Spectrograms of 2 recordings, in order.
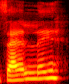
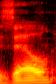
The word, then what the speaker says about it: Zelle: Venmo and Zelle, I think it's I think in America they say Zelle, and I've Zelle. always said Zelle because that's how Okay, it would be pronounced in Italy.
